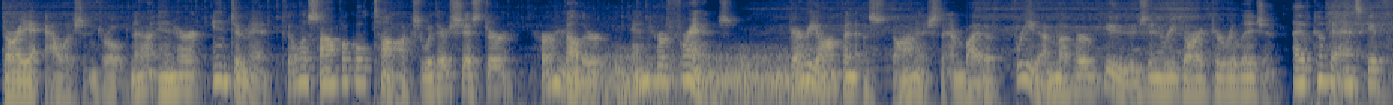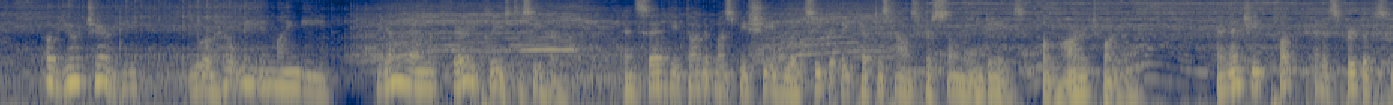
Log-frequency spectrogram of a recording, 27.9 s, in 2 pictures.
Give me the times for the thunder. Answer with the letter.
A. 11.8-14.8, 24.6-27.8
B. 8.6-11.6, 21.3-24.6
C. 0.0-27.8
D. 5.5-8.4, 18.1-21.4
D.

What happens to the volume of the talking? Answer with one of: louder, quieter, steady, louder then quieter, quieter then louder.
steady.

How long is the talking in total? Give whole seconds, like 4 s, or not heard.
28 s.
